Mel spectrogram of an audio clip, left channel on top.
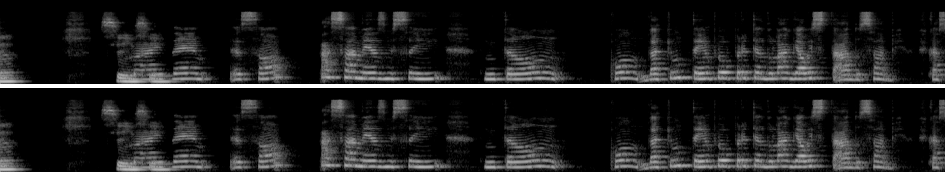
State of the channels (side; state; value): both; identical; correlation 1.00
